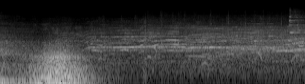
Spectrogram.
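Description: A deep whooshing rumble, the sound effect of the title logo, swells about a second in and fades out by two seconds. After it comes the hubbub of voices from the crowd and cornermen around an amateur fight ring.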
